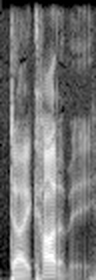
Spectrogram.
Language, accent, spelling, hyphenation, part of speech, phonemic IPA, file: English, US, dichotomy, di‧cho‧to‧my, noun, /daɪˈkɑtəmi/, En-us-dichotomy.ogg
- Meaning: 1. A separation or division into two; a distinction that results in such a division 2. Such a division involving apparently incompatible or opposite principles; a duality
